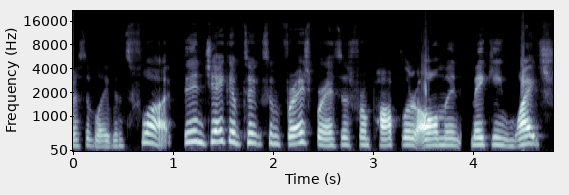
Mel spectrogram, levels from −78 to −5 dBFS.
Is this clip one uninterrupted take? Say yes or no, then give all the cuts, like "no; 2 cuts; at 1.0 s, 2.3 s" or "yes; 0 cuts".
no; 2 cuts; at 1.1 s, 3.8 s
